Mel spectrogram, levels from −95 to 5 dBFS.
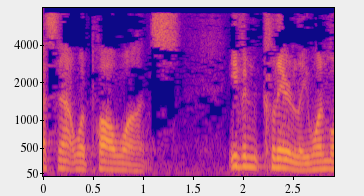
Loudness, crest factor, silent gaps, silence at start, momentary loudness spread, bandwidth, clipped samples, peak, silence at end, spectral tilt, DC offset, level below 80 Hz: -23 LUFS; 18 dB; none; 0 s; 8 LU; 7.6 kHz; under 0.1%; -6 dBFS; 0 s; -4 dB/octave; under 0.1%; -54 dBFS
